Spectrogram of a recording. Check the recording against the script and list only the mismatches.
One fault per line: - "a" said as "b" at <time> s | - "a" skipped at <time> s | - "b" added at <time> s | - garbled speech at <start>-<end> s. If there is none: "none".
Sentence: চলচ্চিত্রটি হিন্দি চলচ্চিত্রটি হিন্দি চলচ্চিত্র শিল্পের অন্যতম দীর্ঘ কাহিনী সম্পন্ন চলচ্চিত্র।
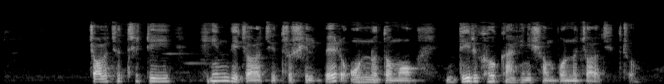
- "চলচ্চিত্রটি হিন্দি" skipped at 2.4 s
